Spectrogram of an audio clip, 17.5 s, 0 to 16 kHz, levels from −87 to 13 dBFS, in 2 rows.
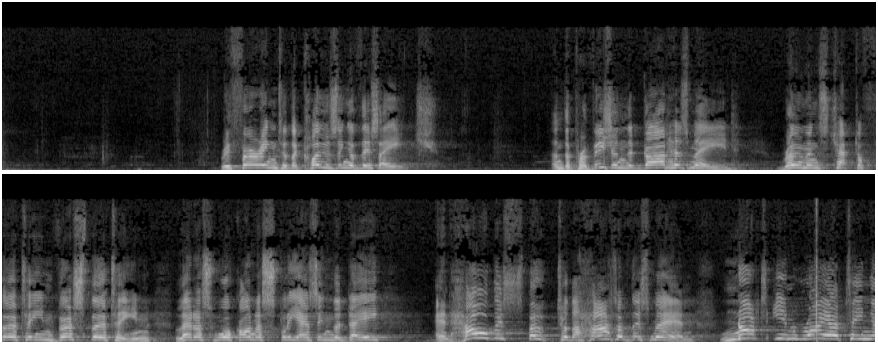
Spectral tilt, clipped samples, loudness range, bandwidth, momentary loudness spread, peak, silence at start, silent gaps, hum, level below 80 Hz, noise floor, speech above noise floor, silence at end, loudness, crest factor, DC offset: -3 dB/octave; under 0.1%; 3 LU; 14 kHz; 8 LU; -4 dBFS; 2.2 s; none; none; -52 dBFS; -59 dBFS; 40 dB; 0 s; -19 LUFS; 16 dB; under 0.1%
